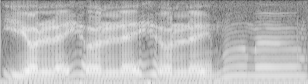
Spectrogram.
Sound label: moo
